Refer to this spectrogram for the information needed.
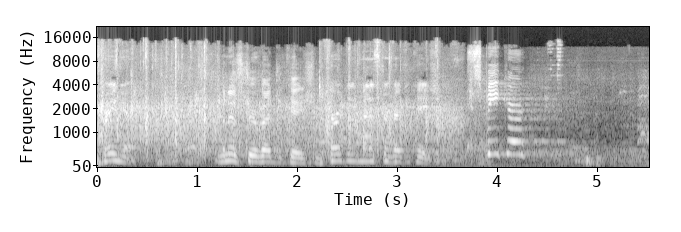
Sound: applause

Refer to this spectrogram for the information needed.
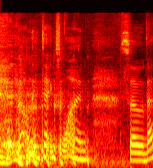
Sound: laughter

